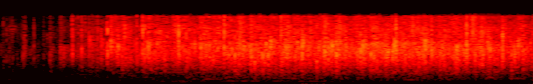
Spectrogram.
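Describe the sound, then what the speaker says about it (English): Crowd applause in the Telltale Batman video game, a steady wash of many hands clapping that swells after a quieter start and holds loud and dense to the end. "If only Mr. Wayne, my campaign's largest backer, could have heard that applause"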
